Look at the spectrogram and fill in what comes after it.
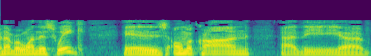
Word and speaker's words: Omicron: You've nailed that pronunciation. – It took you a week. For those of you who didn't hear, I was calling Omicron. – Omicron, like a tech company, yeah.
